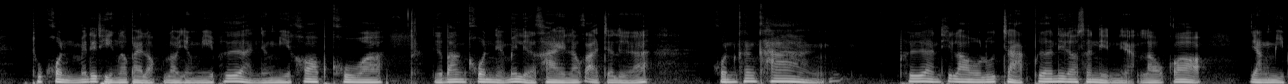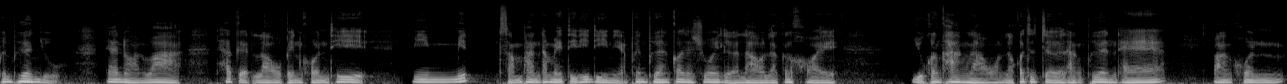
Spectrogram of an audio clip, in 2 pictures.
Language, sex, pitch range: Thai, male, 90-110 Hz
